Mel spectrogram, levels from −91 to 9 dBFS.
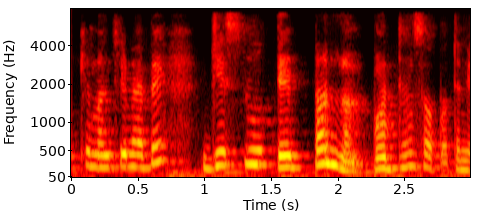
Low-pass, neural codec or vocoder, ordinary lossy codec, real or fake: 7.2 kHz; codec, 16 kHz, 1 kbps, X-Codec, HuBERT features, trained on general audio; none; fake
